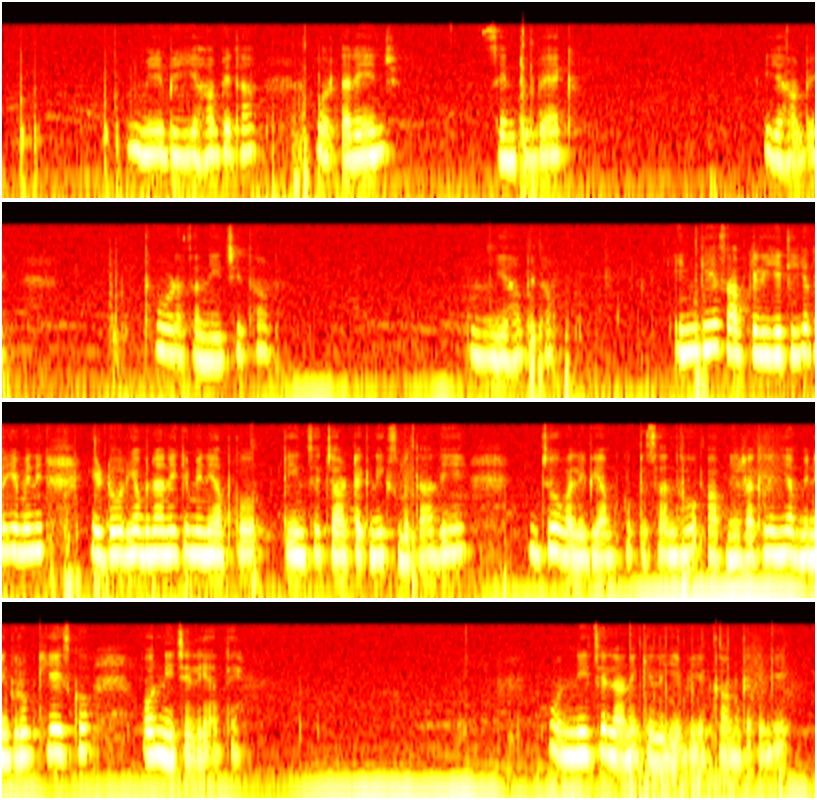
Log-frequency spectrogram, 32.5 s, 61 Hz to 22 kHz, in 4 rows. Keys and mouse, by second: 3.0 right click, 5.3 click, 9.9 Down, 13.5 click, 17.0 ctrl+-, 18.9-23.1 drag, 23.1 ctrl+g, 25.0 Down, 30.8 click.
